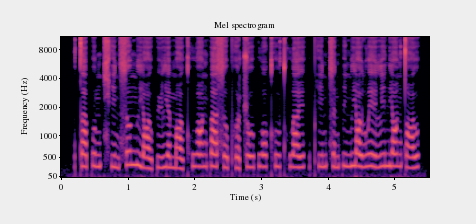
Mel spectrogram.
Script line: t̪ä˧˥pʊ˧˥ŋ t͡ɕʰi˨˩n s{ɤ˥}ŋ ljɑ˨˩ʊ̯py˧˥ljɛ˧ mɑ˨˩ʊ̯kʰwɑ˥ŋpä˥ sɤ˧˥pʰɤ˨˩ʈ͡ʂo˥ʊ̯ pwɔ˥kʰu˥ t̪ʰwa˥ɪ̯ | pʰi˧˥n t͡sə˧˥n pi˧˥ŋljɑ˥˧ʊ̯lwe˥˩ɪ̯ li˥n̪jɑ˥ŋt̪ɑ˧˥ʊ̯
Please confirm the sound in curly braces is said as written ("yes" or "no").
yes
